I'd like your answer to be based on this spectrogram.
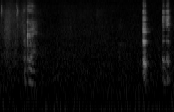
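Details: Three brief, breathy voluntary burps separated by quiet pauses; belching.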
